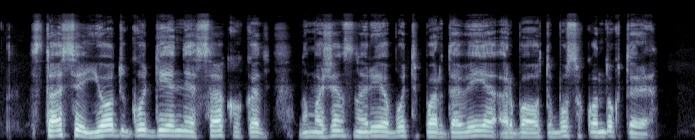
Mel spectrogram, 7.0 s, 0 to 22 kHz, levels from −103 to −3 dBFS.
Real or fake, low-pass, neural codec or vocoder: real; 14.4 kHz; none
